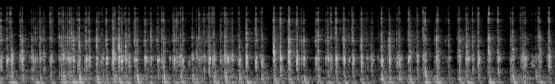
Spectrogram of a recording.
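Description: Fingertips of both hands type continuously on an ASUS ROG Claymore Core mechanical keyboard with Cherry MX Red switches, black plastic keycaps on a metal frame, and a hollow housing with RGB backlight. A steady stream of quick, dry clacks with almost no ring layers a low thock under a sharp click centered near 1.8 kHz.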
